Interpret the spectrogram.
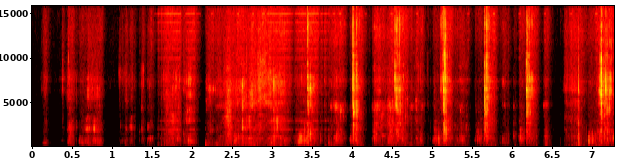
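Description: A person biting into and chewing a Burger King spicy crispy chicken sandwich, its breaded chicken coating giving irregular crunches.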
